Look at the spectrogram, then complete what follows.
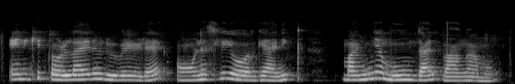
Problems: background sounds at intervals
